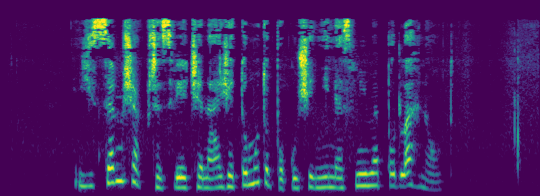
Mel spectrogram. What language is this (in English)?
Czech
